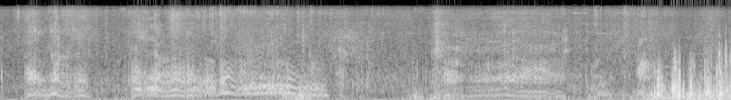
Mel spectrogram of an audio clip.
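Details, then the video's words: German Spitz Mittelspitz dogs at play, giving low rumbling growls with a harmonic, wavering tone over several seconds, ending in a louder burst of scuffling play noise. "Mittelspitz playing"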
